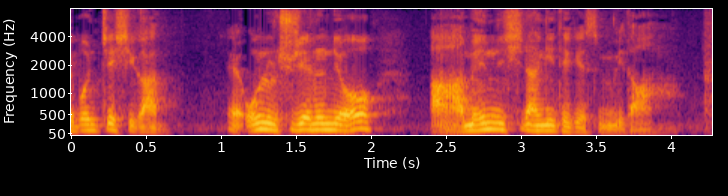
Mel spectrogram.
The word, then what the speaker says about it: 아멘: 자, 영어에서는요, 똑같은 아멘인데 발음만 에이멘 이렇게 발음을 하죠.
